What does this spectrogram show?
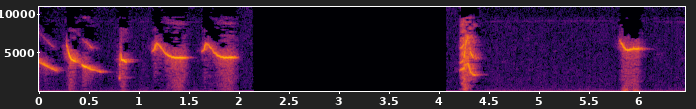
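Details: Caboclinho seedeater opens with about two seconds of quick falling and level high whistles, then pauses before two lone sharp high notes spaced well apart.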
